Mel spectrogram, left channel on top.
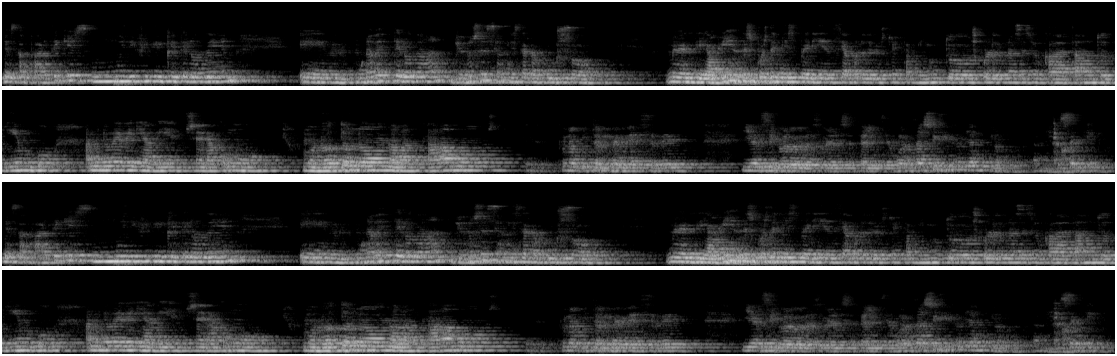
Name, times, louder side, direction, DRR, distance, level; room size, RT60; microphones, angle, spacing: voice 1, 0.0-2.4 3.0-5.9 6.6-13.7 14.1-16.0 17.0-17.4, left 1 dB, 40° left, -1 dB, 0.7 m, -23 dB
voice 2, 16.4-21.2 21.4-22.0, left 2 dB, 20° left, -5 dB, 1.1 m, -30 dB
2.8 x 2.3 x 3.4 m, 1.1 s
head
